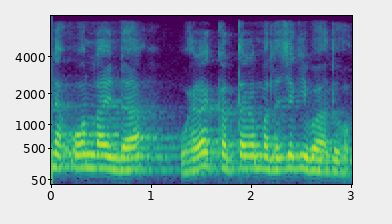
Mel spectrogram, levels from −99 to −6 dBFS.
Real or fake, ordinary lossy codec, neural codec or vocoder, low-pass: real; AAC, 48 kbps; none; 7.2 kHz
